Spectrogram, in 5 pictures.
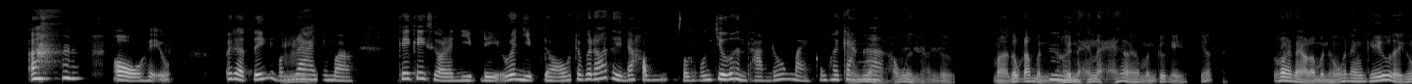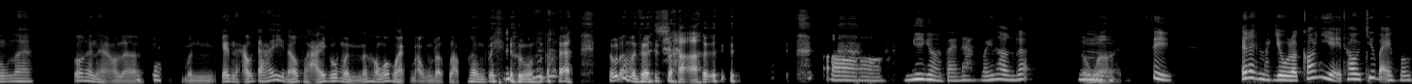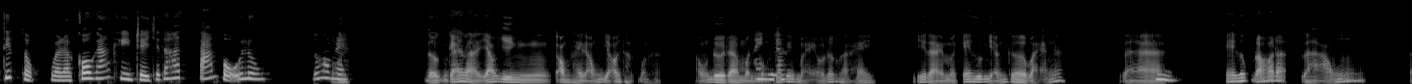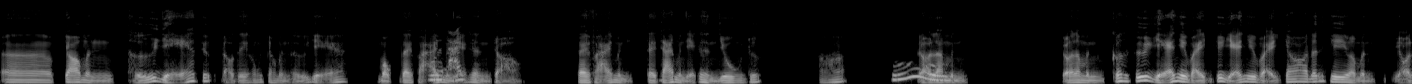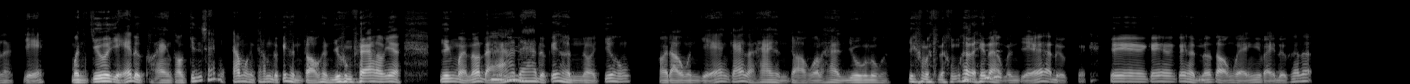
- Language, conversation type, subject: Vietnamese, podcast, Bạn có thể kể về lần bạn tình cờ tìm thấy đam mê của mình không?
- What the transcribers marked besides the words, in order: laugh; tapping; laugh; other background noise; "một" said as "ừn"; laughing while speaking: "tí được hông ta? Lúc đó mình hơi sợ"; laughing while speaking: "vuông ra đâu nha"; laughing while speaking: "mình hông có thể nào"; laugh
